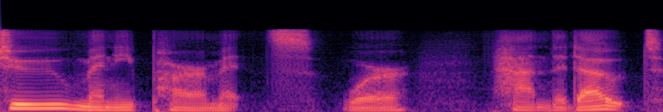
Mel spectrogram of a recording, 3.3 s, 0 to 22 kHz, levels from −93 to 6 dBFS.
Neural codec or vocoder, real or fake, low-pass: codec, 16 kHz, 0.2 kbps, FocalCodec; fake; 7.2 kHz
